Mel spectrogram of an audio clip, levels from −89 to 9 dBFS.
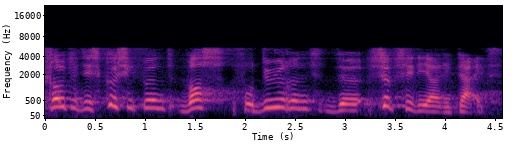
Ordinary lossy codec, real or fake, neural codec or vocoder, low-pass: none; fake; autoencoder, 48 kHz, 32 numbers a frame, DAC-VAE, trained on Japanese speech; 5.4 kHz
